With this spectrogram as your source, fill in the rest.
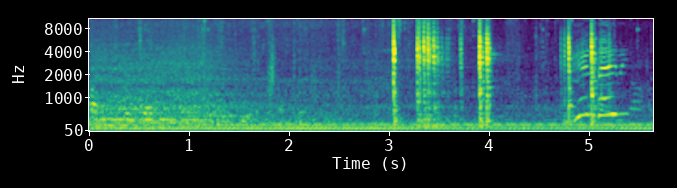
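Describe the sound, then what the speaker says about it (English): Someone breaking into a locked car, with metallic jangling and sharp clicks and scrapes at the door and lock arriving in quick bursts near the end, over steady low background rumble. "We're trying to break into this car"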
